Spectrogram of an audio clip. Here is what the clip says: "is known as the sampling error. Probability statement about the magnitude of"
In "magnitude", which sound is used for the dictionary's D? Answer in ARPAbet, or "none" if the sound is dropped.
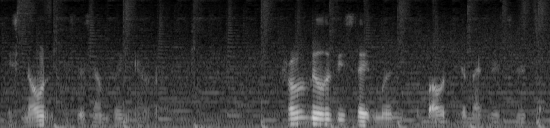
none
